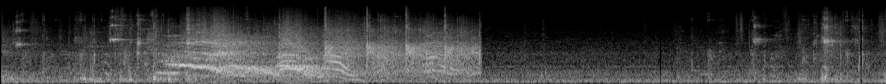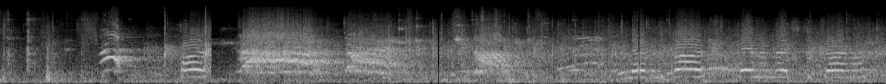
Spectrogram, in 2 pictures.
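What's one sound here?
Young women players shout loudly in celebration.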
